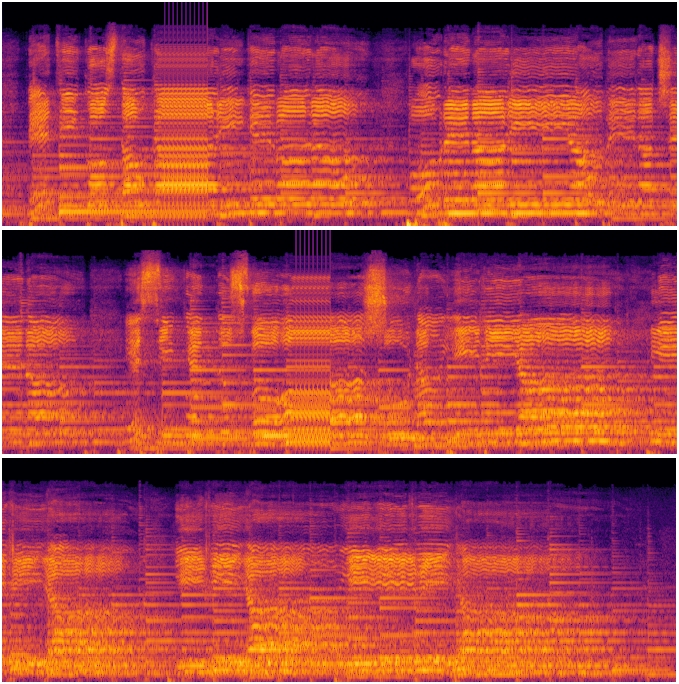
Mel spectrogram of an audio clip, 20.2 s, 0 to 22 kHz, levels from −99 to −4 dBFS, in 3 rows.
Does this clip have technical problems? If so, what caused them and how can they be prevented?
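Yes. System hang loops occur at 1.62–2.05 s and 9.69–10.03 s. The system stalled while the sound hardware kept replaying its ring buffer, so one 42.67 ms slice, which fits a 2048-sample buffer, repeats ten and then eight times as a 23.4 Hz stutter. Giving the audio thread real-time priority and using stable drivers prevents this.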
